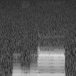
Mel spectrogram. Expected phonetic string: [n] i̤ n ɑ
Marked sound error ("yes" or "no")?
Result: no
